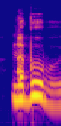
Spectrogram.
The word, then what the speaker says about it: Labubu: It's labubu. I Like, it's spelled like it sounds. La bubu.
